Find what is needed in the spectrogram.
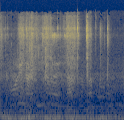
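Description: Quiet outdoor garden ambience with faint distant voices, and a few short rustles and clicks near the end as a handheld phone moves through camellia leaves.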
